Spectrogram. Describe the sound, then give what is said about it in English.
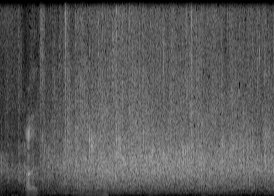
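Audience applause at a talk: a brief voice at the start, then dense clapping swells in and holds steady and loud to the end. “I'll leave the stage next time someone starts to clap.”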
